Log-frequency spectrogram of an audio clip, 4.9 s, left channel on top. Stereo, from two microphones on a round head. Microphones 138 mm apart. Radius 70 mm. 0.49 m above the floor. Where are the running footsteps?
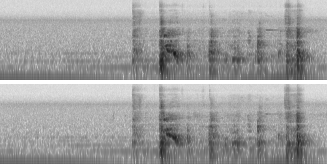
20° right (ahead or behind), 3 m; by 4.6 s 60° right (ahead or behind), 1.9 m.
